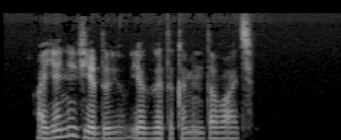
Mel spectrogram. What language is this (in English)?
Belarusian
